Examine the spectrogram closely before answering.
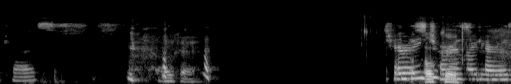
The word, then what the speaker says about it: Charis: Actually, there are Charis. 4 legit pronunciations. I go by Charis.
